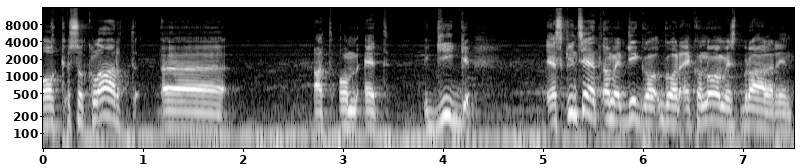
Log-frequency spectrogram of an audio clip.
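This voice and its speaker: A man at a moderate pace, with very even loudness, long, frequent pauses and music in the background. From Finland (Kokkola area, Swedish-speaking Ostrobothnia). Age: 20s. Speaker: booking agent and event organizer. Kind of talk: casual interview. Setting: backstage at a festival.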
